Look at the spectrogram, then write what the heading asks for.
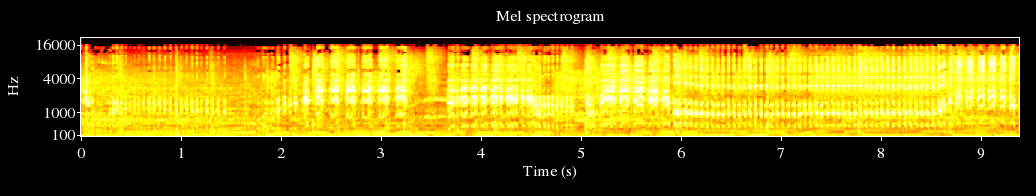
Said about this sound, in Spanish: Y la química realista de Morelia, Michoacán, nos envía el sonido específico de la cucaburra.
